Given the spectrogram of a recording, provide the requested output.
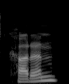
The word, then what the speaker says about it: Karan: And by the way, the proper name to pronounce his name is Karan. But I've been calling him Curran forever since the beginning.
